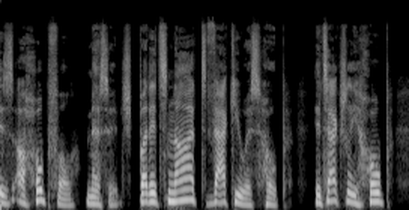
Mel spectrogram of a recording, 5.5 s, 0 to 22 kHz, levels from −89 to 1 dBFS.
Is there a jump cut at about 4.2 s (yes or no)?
no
